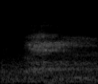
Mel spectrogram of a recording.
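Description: A single sharp sneeze bursts out close by, a brief breathy blast that swells and fades within a second, with no talking around it.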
